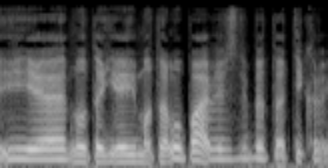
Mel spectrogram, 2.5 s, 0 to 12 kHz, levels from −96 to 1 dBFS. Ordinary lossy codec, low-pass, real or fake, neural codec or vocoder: MP3, 48 kbps; 9.9 kHz; fake; autoencoder, 22.05 kHz, a latent of 192 numbers a frame, VITS, trained on many speakers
